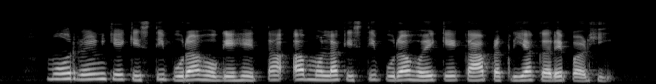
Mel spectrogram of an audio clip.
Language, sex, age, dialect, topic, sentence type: Chhattisgarhi, female, 60-100, Central, banking, question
